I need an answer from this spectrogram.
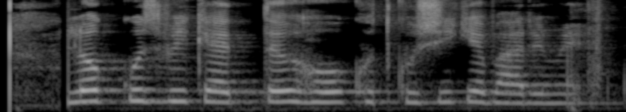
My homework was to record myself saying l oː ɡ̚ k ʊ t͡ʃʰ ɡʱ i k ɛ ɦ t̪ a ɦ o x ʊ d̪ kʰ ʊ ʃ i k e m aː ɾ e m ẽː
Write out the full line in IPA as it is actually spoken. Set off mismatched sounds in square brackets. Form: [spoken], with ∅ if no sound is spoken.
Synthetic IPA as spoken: l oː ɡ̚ k ʊ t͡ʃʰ [bʱ] i k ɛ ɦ t̪ [e] ɦ o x ʊ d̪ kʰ ʊ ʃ i k e [b] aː ɾ e m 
